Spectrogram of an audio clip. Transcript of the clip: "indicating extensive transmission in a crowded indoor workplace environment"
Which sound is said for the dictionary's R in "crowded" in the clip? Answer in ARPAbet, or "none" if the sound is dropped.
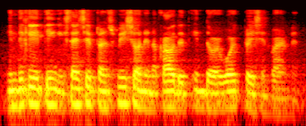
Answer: none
